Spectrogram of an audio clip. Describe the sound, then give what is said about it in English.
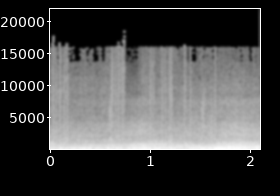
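Sprint cars roar around a speedway track during a championship race. A dense, loud engine drone holds steady throughout without a break, with a rising whine emerging toward the end. “So Peter Murphy's got two laps to go to win the New Zealand Sprint Car Championship”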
